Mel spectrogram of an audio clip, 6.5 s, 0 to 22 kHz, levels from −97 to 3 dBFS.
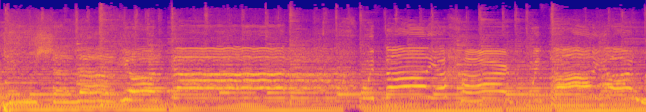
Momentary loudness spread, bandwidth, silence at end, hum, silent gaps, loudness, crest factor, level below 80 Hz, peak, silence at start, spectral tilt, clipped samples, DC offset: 5 LU; over 20 kHz; 0 s; none; none; -12 LUFS; 12 dB; -22 dBFS; 0 dBFS; 0 s; -4.5 dB/octave; under 0.1%; under 0.1%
